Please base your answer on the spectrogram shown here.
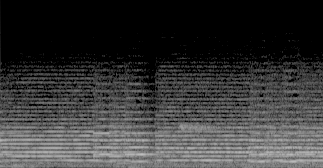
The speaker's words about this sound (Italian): ci mancava la sirena.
